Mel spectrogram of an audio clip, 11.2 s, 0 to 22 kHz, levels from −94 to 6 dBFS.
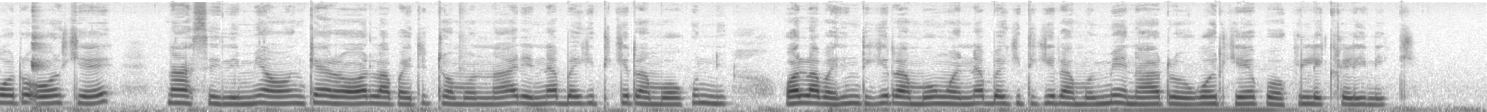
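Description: Nothing is technically wrong with this recording of speech.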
